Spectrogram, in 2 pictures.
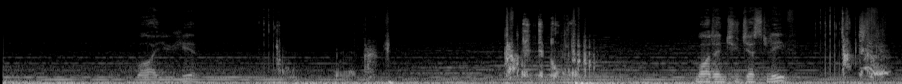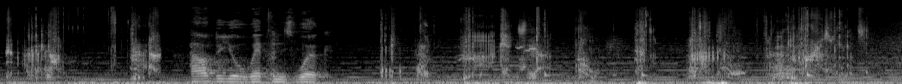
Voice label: trailer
